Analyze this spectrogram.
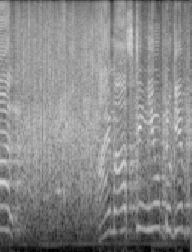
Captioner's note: rounds of applause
